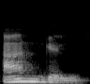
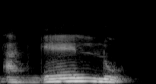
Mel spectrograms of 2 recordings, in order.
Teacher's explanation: El genitivo es una terminación larga, entonces no puedo decir angelu, tendré que decir anguelu, tendré que mover el acento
